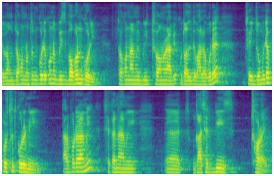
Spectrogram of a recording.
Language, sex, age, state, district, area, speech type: Bengali, male, 30-45, West Bengal, South 24 Parganas, rural, spontaneous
